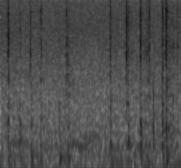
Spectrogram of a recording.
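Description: Typing on a computer keyboard: a quick, irregular series of soft key clicks as a short word is typed.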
